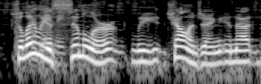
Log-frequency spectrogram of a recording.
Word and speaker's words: shillelagh: as well okay cool so it's shillelagh shillelagh is similarly challenging in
